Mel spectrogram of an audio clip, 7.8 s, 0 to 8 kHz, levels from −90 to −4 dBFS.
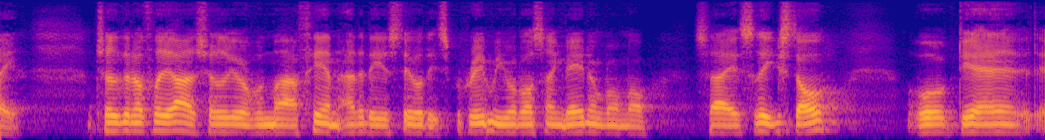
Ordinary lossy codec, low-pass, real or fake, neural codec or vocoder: none; none; fake; codec, 16 kHz, 0.5 kbps, FunCodec, trained on LibriTTS, 25 frames a second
